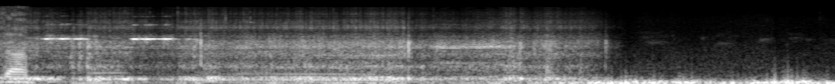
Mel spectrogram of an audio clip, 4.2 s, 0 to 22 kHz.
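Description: Engine of a Super 7 racing roadster heard from its onboard camera, a fairly steady note with rushing noise. About three seconds in it cuts abruptly to a low rumble of wind on an outdoor microphone.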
